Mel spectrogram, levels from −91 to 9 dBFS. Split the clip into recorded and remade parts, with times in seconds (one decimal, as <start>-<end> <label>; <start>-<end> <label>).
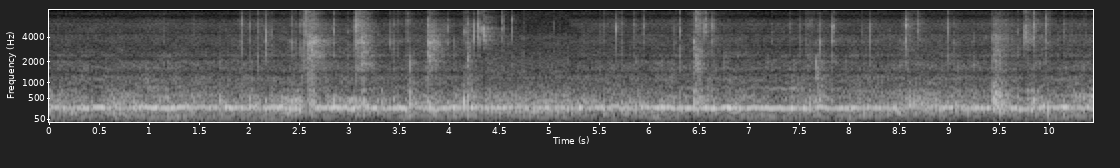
0.0-4.3 remade; 4.3-5.2 recorded; 5.2-10.4 remade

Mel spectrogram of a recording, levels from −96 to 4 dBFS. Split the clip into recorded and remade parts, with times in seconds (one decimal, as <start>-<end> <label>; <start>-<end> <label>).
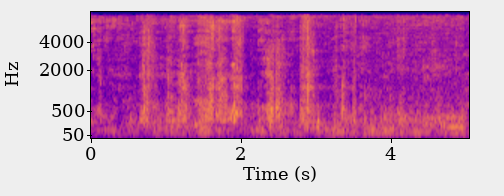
0.0-5.0 recorded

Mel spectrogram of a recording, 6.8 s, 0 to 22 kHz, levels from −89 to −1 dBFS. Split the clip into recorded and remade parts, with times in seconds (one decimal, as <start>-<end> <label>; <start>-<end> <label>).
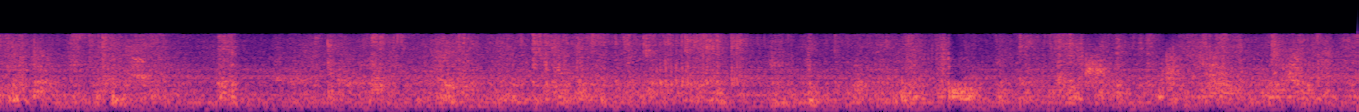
0.0-0.7 remade; 0.7-1.2 recorded; 1.2-3.8 remade; 3.8-6.0 recorded; 6.0-6.8 remade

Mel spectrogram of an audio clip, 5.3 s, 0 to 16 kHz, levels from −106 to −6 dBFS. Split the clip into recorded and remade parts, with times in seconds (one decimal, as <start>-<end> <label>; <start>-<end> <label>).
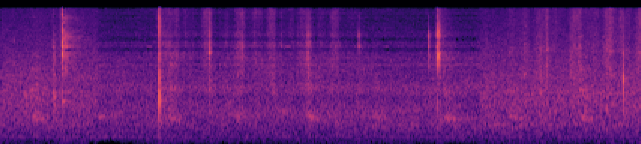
0.0-0.8 recorded; 0.8-4.0 remade; 4.0-5.3 recorded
